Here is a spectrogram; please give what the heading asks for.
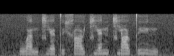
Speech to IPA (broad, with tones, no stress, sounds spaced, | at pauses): w a̰˨˩ n t͡ɕ j ɛ˧˥ t̪ i˧ x ɑ˧˥ ʊ̯ t͡ɕ j ɛ˥ n t͡ɕ j ɑ˥˧ ʊ̯ t̪ i˥˩ n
